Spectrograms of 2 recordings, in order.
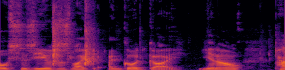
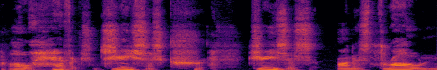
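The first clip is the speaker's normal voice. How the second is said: mock horrified old man; 7 semitones higher, slower than usual.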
